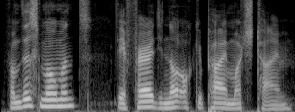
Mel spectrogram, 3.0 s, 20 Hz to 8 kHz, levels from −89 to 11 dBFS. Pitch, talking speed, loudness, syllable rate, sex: 140 Hz, 205 wpm, -18 LUFS, 5.4 syllables/s, male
